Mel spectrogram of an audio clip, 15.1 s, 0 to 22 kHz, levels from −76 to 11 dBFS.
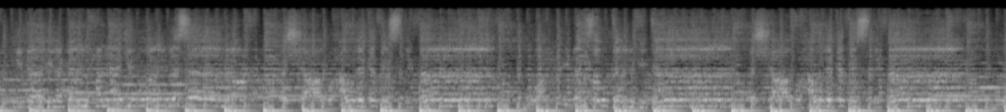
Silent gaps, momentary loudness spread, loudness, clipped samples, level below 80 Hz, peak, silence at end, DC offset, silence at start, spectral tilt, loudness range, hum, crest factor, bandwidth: none; 4 LU; -13 LUFS; under 0.1%; -16 dBFS; 0 dBFS; 0 s; under 0.1%; 0 s; -4.5 dB/octave; 1 LU; none; 12 dB; 16.5 kHz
